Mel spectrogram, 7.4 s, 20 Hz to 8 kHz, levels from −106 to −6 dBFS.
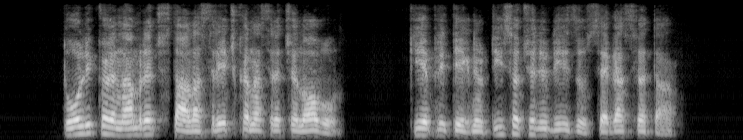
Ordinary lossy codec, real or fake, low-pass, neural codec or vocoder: none; fake; 7.2 kHz; codec, 16 kHz, 8 kbps, FreqCodec, smaller model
